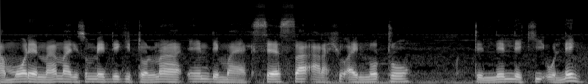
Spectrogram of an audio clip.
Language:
Masai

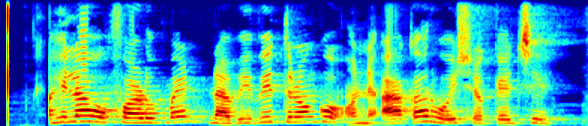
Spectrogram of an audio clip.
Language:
Gujarati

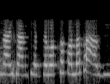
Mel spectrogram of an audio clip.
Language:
Odia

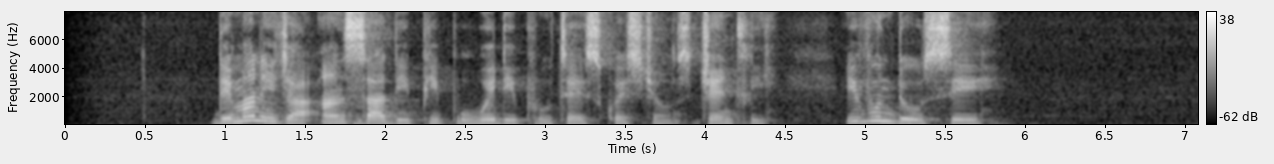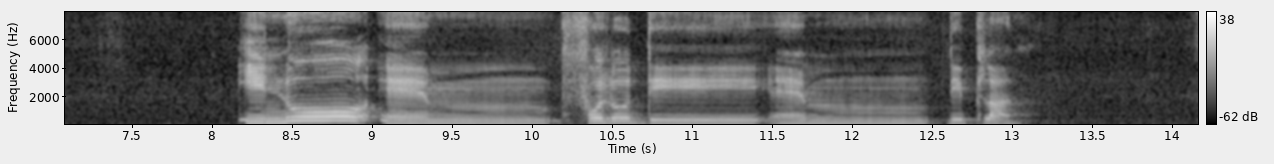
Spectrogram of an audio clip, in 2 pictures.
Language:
Nigerian Pidgin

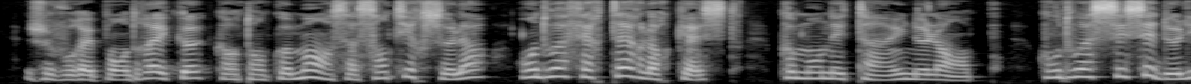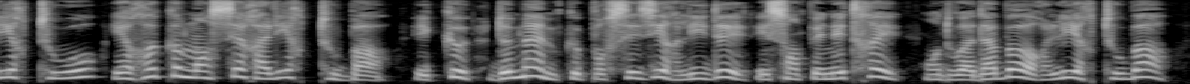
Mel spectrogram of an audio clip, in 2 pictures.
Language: French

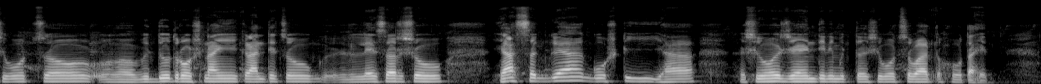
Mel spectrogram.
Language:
Marathi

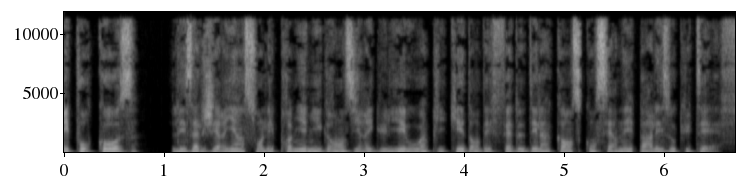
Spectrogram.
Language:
French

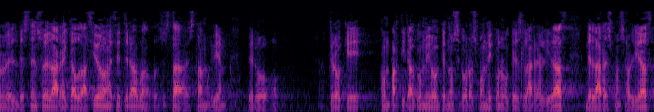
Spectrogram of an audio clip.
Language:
Spanish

